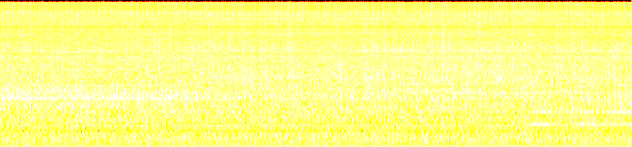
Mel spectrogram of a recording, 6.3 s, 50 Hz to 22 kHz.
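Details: Branson 3520H diesel tractor after valve adjustment (valve cover pulled; dealer suspected rockers or valve hitting piston): steady, even idle with low smooth beat, earlier tapping/knocking gone, declared fixed.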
